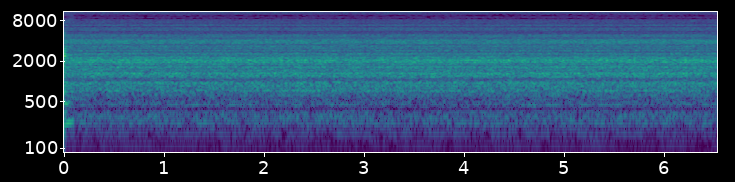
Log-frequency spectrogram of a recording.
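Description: Portable PLL radio used as a spirit box, giving a steady hiss of radio static.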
